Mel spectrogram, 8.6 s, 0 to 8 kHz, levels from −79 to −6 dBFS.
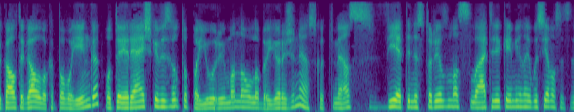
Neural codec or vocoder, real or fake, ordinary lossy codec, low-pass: codec, 16 kHz, 0.3 kbps, FocalCodec; fake; MP3, 32 kbps; 7.2 kHz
